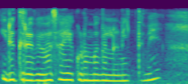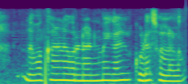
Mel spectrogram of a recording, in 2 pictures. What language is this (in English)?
Tamil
